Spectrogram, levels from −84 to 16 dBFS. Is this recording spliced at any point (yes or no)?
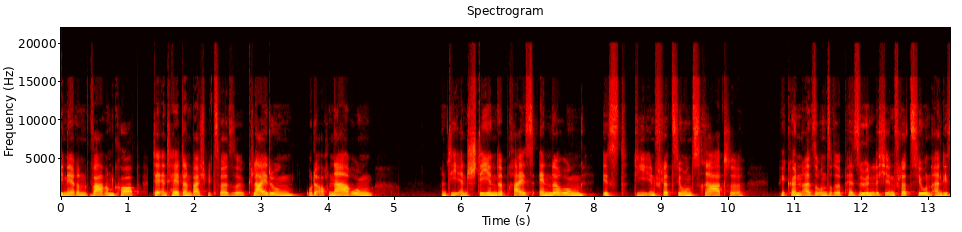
yes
